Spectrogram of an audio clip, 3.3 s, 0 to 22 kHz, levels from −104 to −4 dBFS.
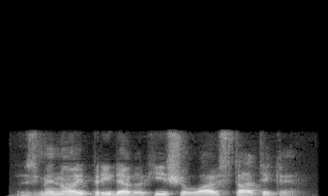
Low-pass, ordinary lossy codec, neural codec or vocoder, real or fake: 7.2 kHz; none; codec, 16 kHz, 1.1 kbps, Voila-Tokenizer; fake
